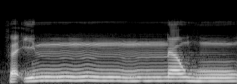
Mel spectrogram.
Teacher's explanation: cara bacanya itu dengan gunnah dalam pengertian mendengung, ditahan sedikit berkadar kira-kira 1 alif atau 2 harokat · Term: bacaan gunnah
